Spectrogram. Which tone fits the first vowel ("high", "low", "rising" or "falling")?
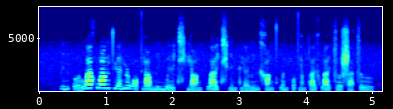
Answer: rising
